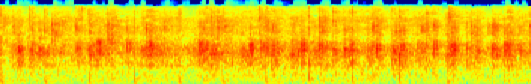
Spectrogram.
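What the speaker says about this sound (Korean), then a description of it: "박수하시겠습니다." A church congregation applauds together in a dense, steady wash of clapping that carries evenly throughout, with no voices over it.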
